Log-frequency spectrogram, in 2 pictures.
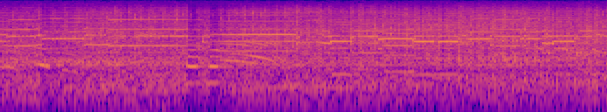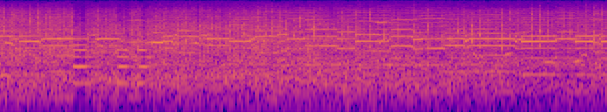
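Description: Bagpipes playing a tune, the melody stepping between held notes over a steady drone, with passing vintage vehicles and crowd chatter underneath.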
